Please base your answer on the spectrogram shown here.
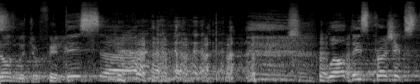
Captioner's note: laughter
